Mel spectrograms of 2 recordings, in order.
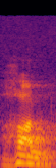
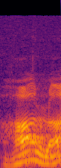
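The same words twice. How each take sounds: First: হল in a single syllable; read joined. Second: হ, then ল, each with its vowel; letter by letter. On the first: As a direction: run হ straight into a final ল. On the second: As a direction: keep হ and ল apart. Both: Shown as a demonstration. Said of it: "পরপর দুটি অক্ষরে".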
